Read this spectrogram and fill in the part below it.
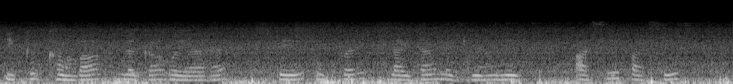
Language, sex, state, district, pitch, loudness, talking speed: Punjabi, female, Punjab, Pathankot, 200 Hz, -20 LUFS, 105 wpm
